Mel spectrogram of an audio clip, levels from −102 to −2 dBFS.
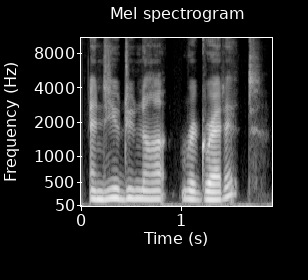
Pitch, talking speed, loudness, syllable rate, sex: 170 Hz, 190 wpm, -17 LUFS, 4.5 syllables/s, female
